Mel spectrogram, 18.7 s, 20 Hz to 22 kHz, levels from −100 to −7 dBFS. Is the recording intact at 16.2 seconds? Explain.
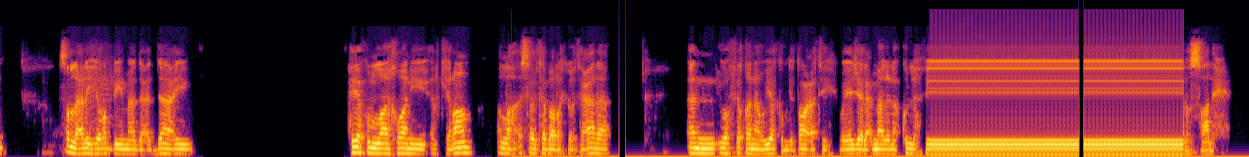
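No. Three faults overlap at 16.2 seconds.

A DC step has been in place since 7.68 s. At that moment the waveform's zero line jumped to a new resting level, and that offset holds to the end of the clip. The jump itself came through as a low thump. Since then the offset sits silently under the sound. It does not change the sound, but the whole signal now rides off-centre.

A system hang loop runs from 13.96 s to 17.76 s. The host stopped feeding new audio, and the output hardware kept replaying its ring buffer. A single 20 ms slice repeats end to end, about 190 times. At a loop rate of 50 Hz, this is heard as a steady, pitched buzz instead of the sound moving forward. The short loop length fits a small output buffer.

A Bluetooth stall falls inside that buzz, from 16.19 s to 16.26 s. The output drops to silence for 73 ms, then resumes. The likely cause is that interference delayed packets on the wireless link, so the headphones' buffer ran empty. 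Playback waited for the late data before continuing.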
